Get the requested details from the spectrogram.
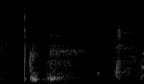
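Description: A couple of short, breathy coughs, fairly soft, with a brief pause between them and no talking.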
